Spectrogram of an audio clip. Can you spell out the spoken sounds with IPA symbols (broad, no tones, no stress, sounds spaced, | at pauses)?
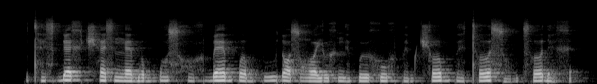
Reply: tʰ ɛ̤ s ɠ ɛ x t͡ʃʰ ɛ s ŋ ɛ b ɤ b ɓ ɔ̤ s x ɔ̤ x ɓ ɛ b p ɤ b p ṳ ɗ ɔ s ʁʷ ɛ j ɯ x ŋ ɛ̤ p ɯ x u x p ɛ̤ b t͡ʃʰ ɤ b p ɛ̤ tʰ ɤ s ɔ̤ b t͡sʰ ɤ ɗ ɛ̤ x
